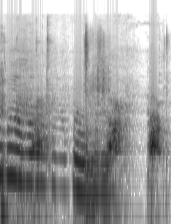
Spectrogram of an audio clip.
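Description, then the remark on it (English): Cooper, a dog, barks in three drawn-out, whining bursts, two longer ones followed by a short final yip, loud with nobody talking over it. “Cooper is barking in protest at this action.”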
